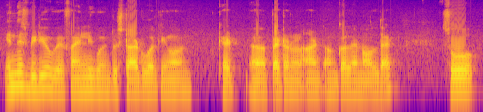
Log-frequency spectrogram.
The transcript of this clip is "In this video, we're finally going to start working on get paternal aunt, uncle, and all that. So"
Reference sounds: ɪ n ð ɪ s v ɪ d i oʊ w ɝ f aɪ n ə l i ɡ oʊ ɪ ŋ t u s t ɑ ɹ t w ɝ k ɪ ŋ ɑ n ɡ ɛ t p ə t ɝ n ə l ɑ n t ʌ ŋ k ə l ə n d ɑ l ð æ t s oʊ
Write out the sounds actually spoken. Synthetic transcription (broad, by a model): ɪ n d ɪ s v ɪ d i oʊ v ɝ f aɪ n ə l i ɡ oʊ ɪ ŋ t u s t ɑ ɹ t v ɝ k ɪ ŋ ɑ n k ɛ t p ə t ɝ n ə l ɑ n t ʌ ŋ k ə l ə n d ɑ l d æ t s oʊ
